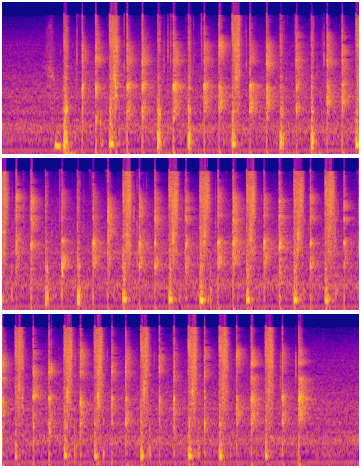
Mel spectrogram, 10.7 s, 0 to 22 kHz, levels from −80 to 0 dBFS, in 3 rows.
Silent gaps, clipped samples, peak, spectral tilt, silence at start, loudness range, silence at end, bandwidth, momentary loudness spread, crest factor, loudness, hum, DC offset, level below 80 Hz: none; 1%; 0 dBFS; -1.5 dB/octave; 0 s; 1 LU; 0 s; over 20 kHz; 6 LU; 12 dB; -9 LUFS; none; 0.5%; -38 dBFS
